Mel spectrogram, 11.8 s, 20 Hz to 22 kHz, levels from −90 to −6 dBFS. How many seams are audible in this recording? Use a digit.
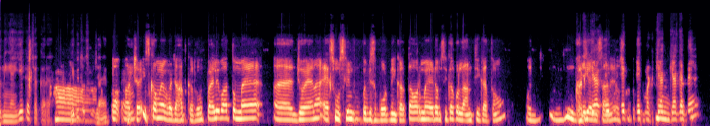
0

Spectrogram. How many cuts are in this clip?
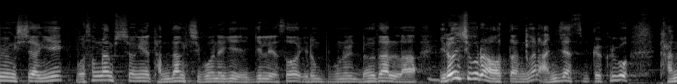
1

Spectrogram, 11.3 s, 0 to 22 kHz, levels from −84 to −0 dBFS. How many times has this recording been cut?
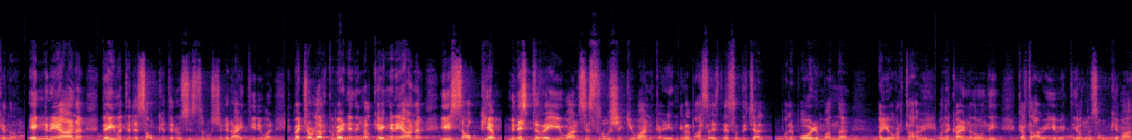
3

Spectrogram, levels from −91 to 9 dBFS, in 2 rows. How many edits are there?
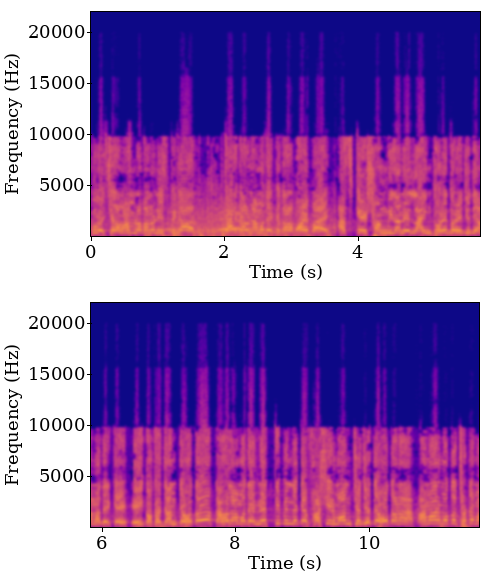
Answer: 4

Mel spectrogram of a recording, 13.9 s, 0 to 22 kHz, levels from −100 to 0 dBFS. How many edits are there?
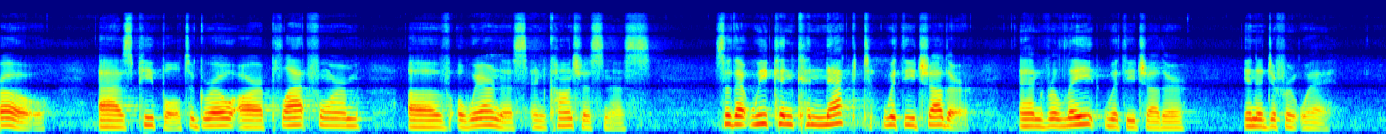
1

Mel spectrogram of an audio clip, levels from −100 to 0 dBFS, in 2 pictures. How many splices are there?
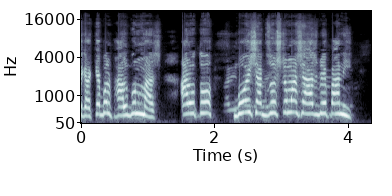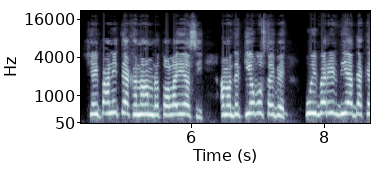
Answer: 0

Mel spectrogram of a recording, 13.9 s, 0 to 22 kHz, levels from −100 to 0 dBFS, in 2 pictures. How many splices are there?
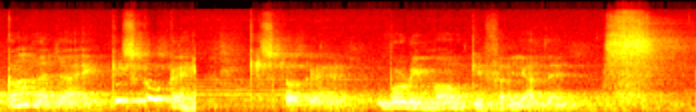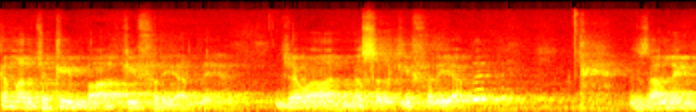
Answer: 1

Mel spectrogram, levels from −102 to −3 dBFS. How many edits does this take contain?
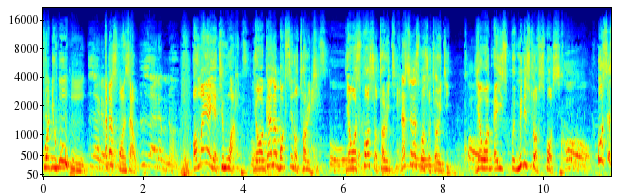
1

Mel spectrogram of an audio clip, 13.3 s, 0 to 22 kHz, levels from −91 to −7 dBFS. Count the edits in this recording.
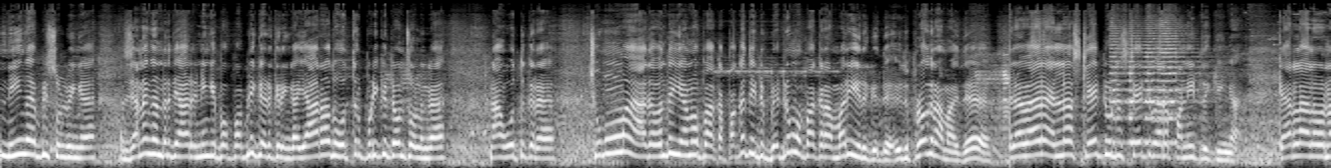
0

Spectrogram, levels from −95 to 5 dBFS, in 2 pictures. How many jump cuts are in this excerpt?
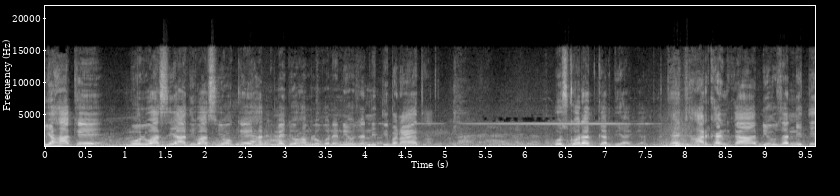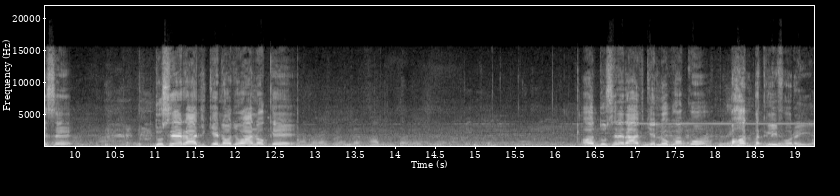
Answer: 1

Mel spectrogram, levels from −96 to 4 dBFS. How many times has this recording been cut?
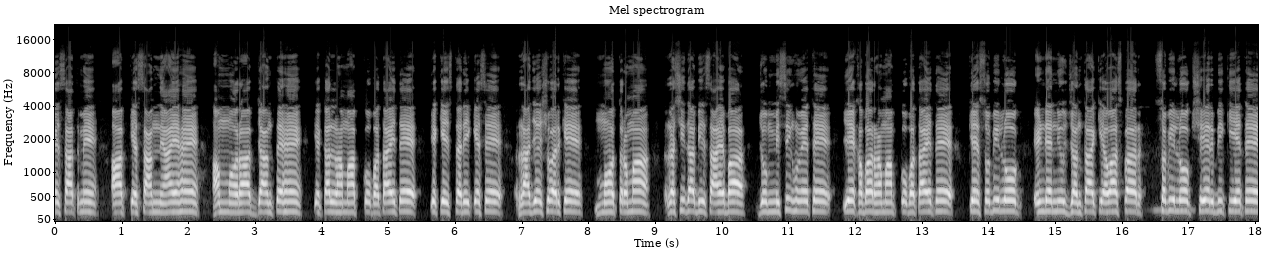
0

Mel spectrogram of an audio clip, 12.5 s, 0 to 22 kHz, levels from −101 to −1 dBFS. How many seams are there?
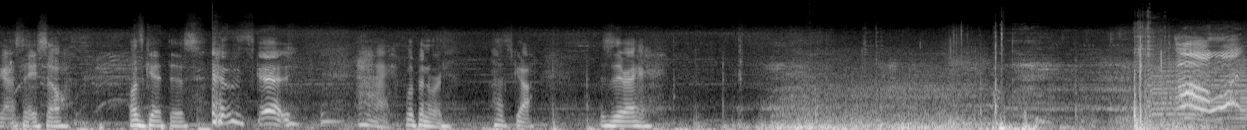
1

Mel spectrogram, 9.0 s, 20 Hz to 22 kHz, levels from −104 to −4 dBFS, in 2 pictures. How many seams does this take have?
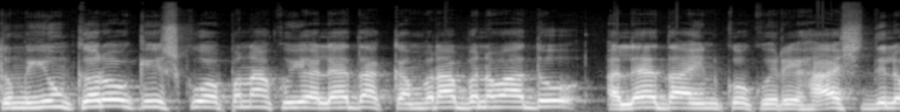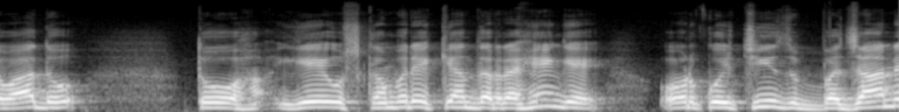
0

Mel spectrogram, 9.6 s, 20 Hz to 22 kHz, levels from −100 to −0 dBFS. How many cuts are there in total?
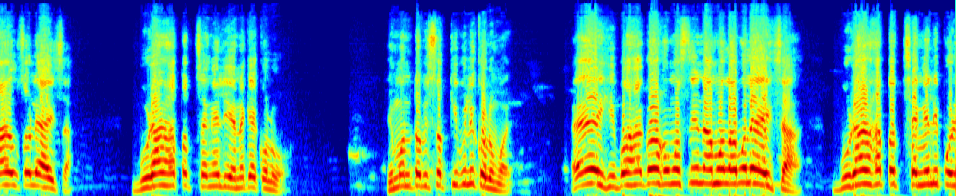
1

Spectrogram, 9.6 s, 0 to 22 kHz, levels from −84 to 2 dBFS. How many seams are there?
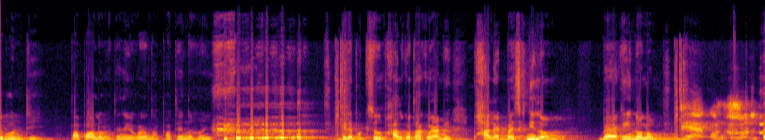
2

